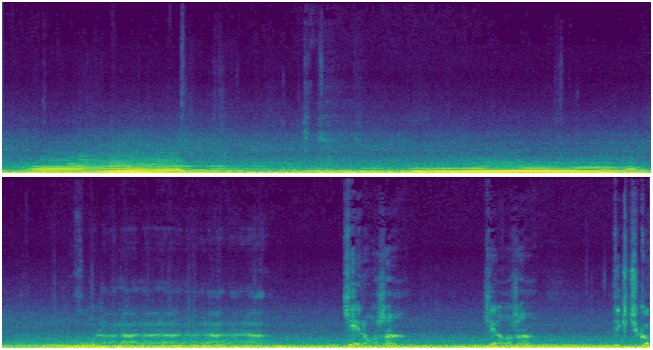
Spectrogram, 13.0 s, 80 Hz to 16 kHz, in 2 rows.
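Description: Mercedes-AMG E63S with a 9-speed gearbox driving hard through corners, its engine note rising and falling through short gear changes close by, with someone talking over it throughout.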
